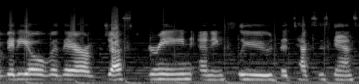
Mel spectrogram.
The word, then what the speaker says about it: Gruene: It's in New Braunfels, but everybody knows it as Green, which is Gruene.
